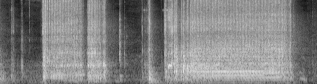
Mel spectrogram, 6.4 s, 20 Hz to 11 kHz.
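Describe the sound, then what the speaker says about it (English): A power impact wrench tightening body bushing bolts on a 2006 Jeep TJ, loud close rattling hammering in short bursts followed by a longer sustained run, with quiet gaps between. "Now I'm using an impact"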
